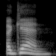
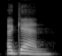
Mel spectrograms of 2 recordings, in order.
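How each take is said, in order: Both takes have the same delivery.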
